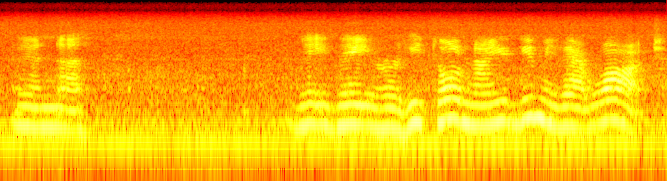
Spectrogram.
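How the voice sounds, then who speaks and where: Noticeable background noise is present. The voice carries an American accent. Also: woman. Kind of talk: storytelling to a child. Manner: casual, folksy.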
